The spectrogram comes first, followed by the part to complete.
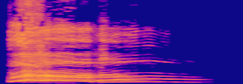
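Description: A person's drawn-out wailing cry without words, in two long held phrases: the first loudest, the second lower in pitch and fading out at the end.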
